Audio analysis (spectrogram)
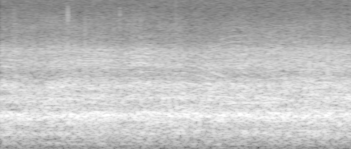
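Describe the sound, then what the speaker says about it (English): Football crowd at a Derby County match against QPR, a broad steady roar of many voices rising to lift the home side, continuous and distant-sounding with no clear individual shouts. "Crowd again beginning to try and raise the spirits of their Derby side"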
